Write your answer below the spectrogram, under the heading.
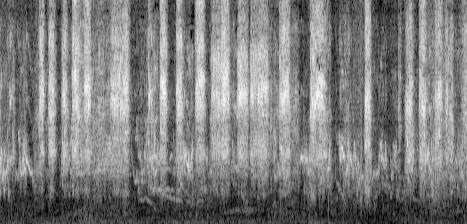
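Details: Aviary of Australian budgies producing rapid, pulsing high chirps in quick succession, a steady buzzy chatter from many birds with tiny pauses between bursts.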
